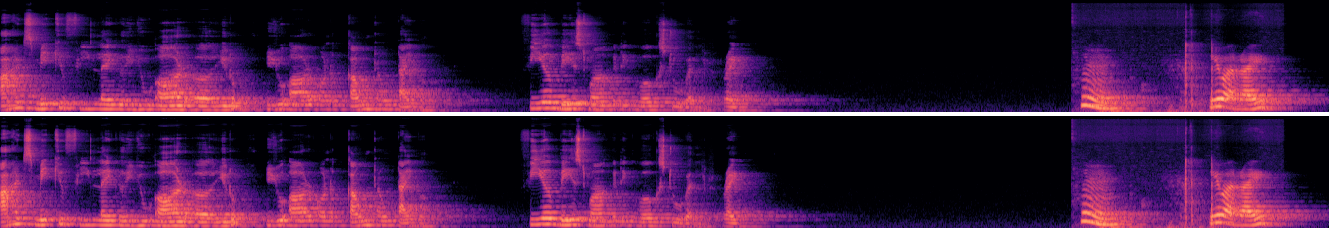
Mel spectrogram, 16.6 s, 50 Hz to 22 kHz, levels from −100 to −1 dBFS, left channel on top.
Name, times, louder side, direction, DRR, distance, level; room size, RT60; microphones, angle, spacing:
voice 1, 0.0-3.0 3.3-5.3 6.6-8.8 9.0-9.2, right 2 dB, 40° right, 5 dB, 0.8 m, -29 dB
voice 2, 13.4-14.2 14.6-16.1, equal, 10° right, 8 dB, 0.4 m, -25 dB
6.3 x 5.1 x 6.7 m, 1.4 s
head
